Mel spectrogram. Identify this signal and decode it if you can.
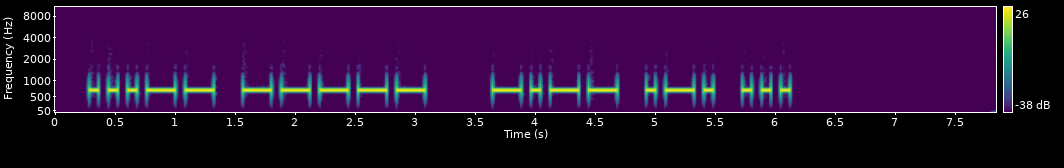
Morse code, heard as a keyed tone, about 15 wpm, 700 Hz. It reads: 30 YRS
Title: Speed-Racing Common QSO Phrases Encore - 15wpm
